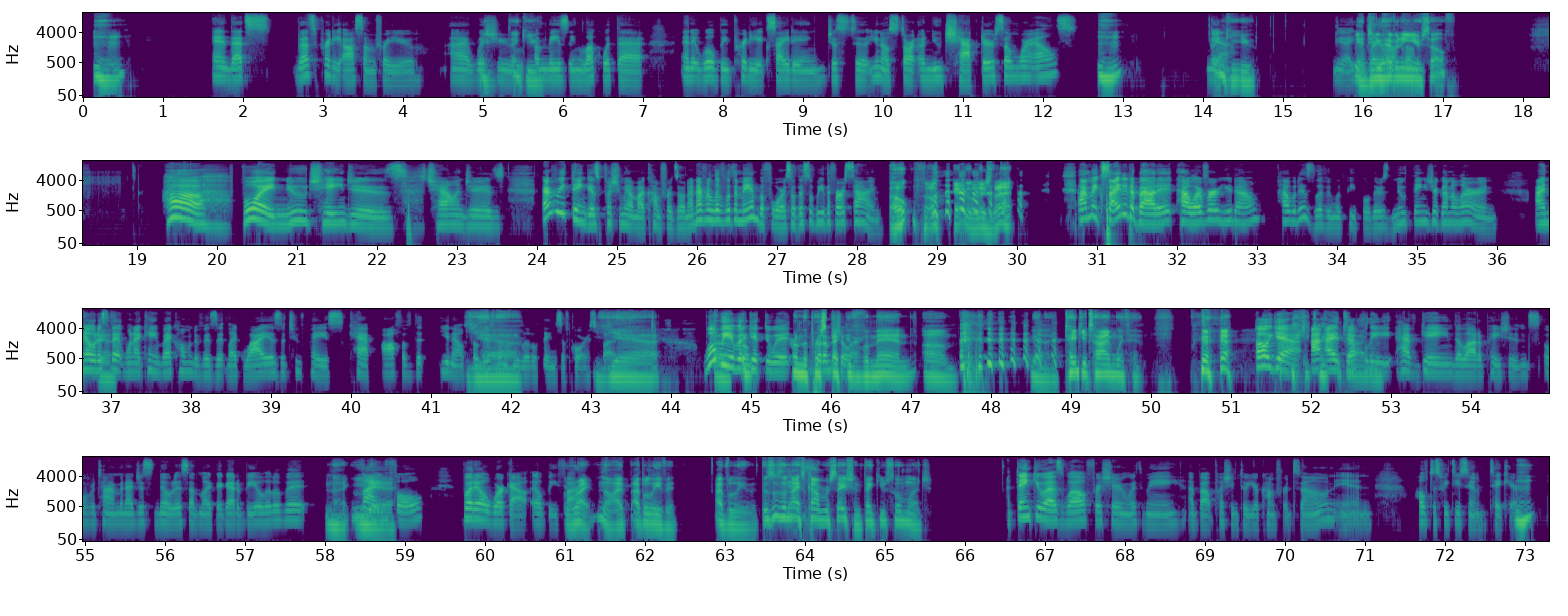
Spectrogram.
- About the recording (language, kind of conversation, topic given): English, unstructured, What’s something you’ve done that pushed you out of your comfort zone?
- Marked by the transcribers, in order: tapping; other background noise; laugh; laugh; chuckle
